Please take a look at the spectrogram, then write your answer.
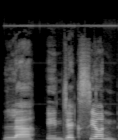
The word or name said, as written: la inyeccion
